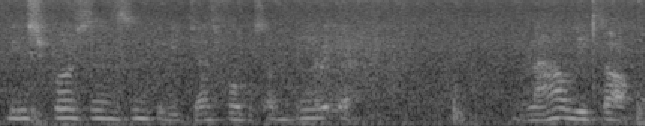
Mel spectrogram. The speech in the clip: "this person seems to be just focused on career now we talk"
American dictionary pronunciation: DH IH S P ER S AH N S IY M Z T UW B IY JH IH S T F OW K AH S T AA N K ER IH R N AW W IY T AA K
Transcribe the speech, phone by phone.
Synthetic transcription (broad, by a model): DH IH S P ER S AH N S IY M T UW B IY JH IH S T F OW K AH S AA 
